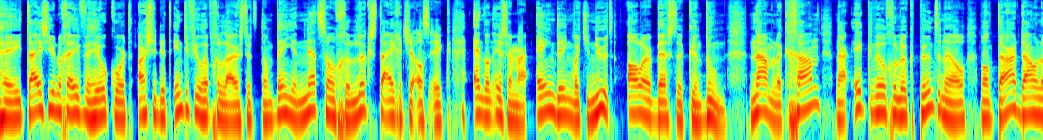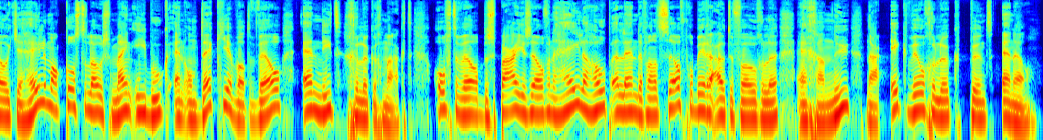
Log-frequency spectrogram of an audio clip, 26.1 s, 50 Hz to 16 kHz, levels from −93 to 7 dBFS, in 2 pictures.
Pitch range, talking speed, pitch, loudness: 120-160 Hz, 175 wpm, 140 Hz, -12 LUFS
